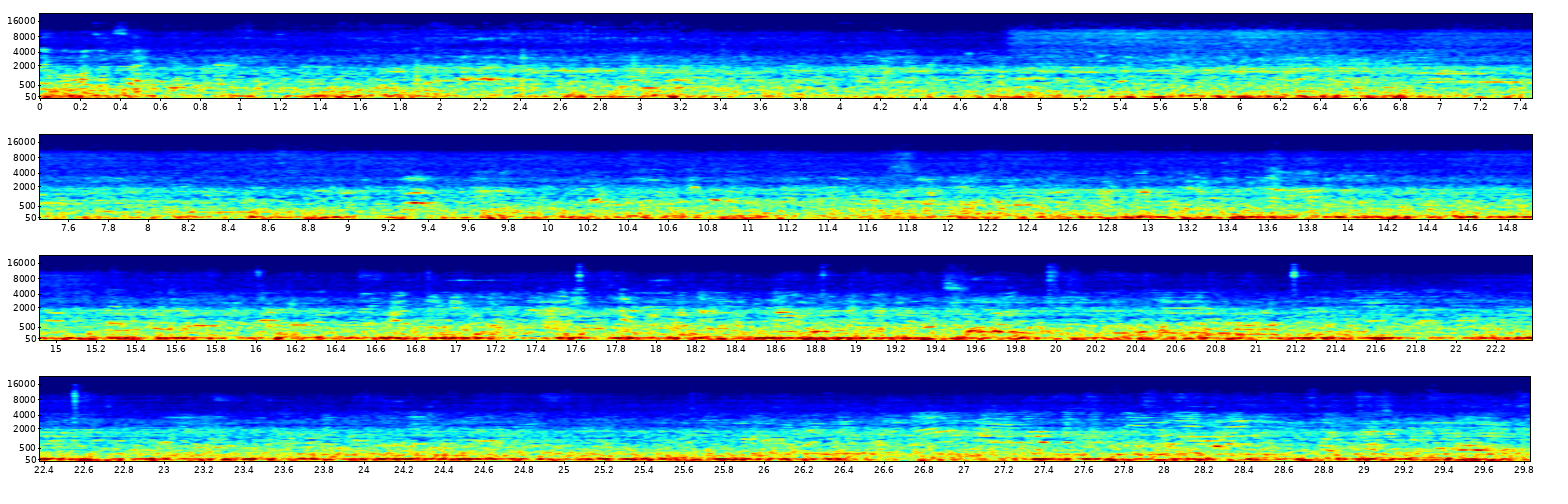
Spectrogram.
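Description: A crowd murmurs in the distance outdoors.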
